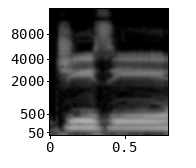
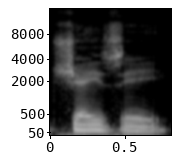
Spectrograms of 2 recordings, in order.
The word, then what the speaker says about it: Jay-Z: It's pronounced Jay-Z. Excuse me. See, I'm not into the raps. Was it ever Jeezy though? No, there's Young Jeezy. He's a completely different artist.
